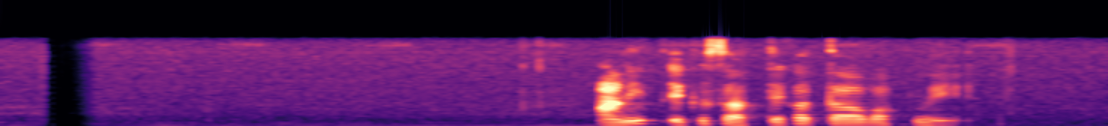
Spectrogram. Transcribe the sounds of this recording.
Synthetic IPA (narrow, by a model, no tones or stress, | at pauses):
anit̪ekəsat̪jəkat̪aːʋakne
